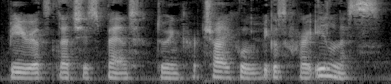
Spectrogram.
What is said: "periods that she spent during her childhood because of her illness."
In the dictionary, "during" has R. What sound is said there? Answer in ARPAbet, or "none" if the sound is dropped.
none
